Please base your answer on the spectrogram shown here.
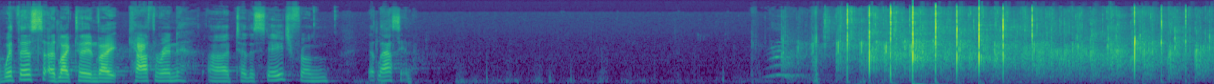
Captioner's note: applause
